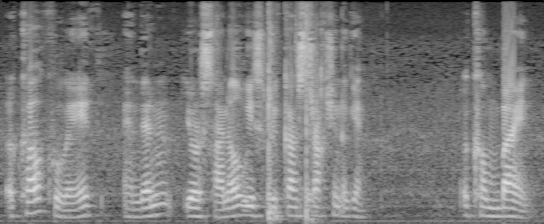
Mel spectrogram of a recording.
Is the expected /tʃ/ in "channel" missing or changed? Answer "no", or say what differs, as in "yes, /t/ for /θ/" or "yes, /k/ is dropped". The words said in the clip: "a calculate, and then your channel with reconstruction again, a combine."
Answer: yes, /s/ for /tʃ/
